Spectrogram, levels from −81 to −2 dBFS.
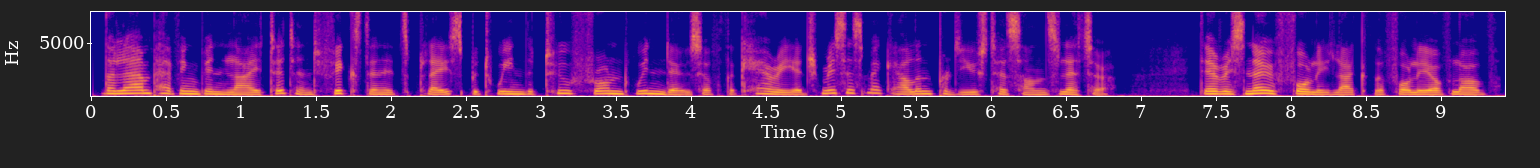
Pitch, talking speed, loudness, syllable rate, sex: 225 Hz, 210 wpm, -20 LUFS, 5.7 syllables/s, female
